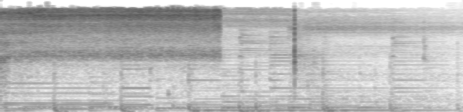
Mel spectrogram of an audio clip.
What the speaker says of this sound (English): Cook time is complete, so I am going to quick release the pressure.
